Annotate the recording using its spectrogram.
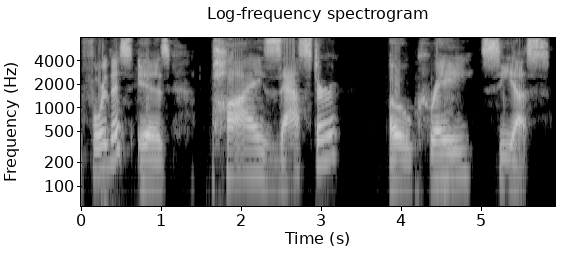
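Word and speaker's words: ochraceus: are one color or the other okay the pronunciation for this is PI's aster Oh Cray see us say it with me Rory heís aster Oh Cray see us Oh Cray see us okay these were really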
